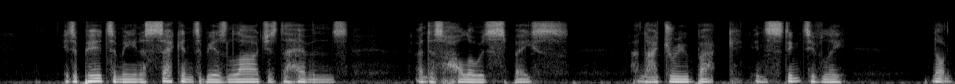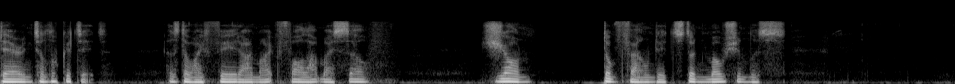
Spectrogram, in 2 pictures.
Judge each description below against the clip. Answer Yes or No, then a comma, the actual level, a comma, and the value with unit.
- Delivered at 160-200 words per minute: No, slow, 135 wpm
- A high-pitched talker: No, low, 115 Hz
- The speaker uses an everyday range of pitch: No, narrow, 1.9 semitones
